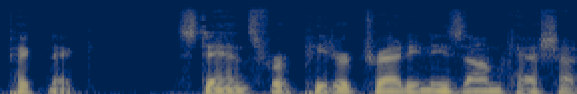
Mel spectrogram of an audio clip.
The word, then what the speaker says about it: PQNK: PQNK picnic the regenerative solution. PQNK stands for Peter Trini Zamashakiari meaning regenerative and sustainable pristine organic farming system pronounced as picnic.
